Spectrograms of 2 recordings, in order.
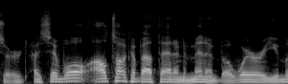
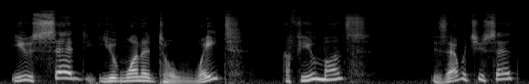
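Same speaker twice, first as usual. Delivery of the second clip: high, swooping, disbelieving incredulous tone; 8 semitones higher than usual. Showing how an agent questions a client: incredulous question voice. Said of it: "You have to have that".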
